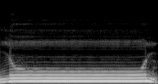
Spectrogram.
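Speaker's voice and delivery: নুন with the vowel held very long and thin; slow held recitation of নুন; long drawn vowel. Shown as a demonstration. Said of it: "আমার সাথে বলুন".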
